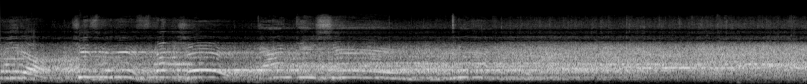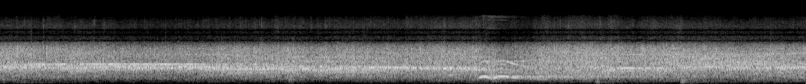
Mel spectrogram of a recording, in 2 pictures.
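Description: A large crowd cheers and roars loudly in an open arena.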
